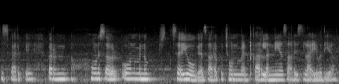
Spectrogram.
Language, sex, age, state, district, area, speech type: Punjabi, female, 30-45, Punjab, Ludhiana, urban, spontaneous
